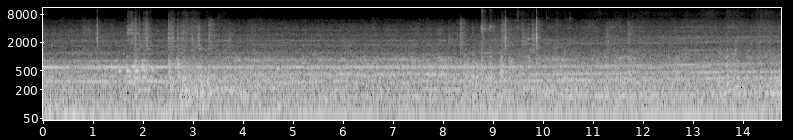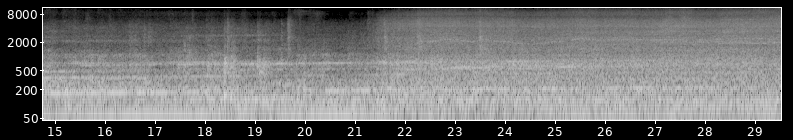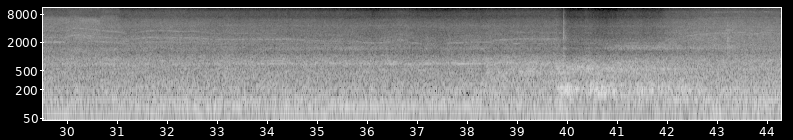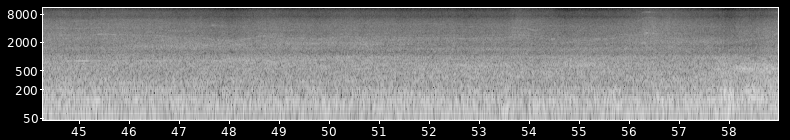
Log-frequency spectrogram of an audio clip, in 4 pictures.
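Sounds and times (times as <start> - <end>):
train cabin rumble: 0.0 - 25.2, 35.0 - 44.3.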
